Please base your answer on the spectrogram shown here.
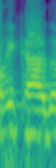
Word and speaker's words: Ricciardo: É Daniel Ricciardo a pronúncia. A origem italiana, a origem por isso.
